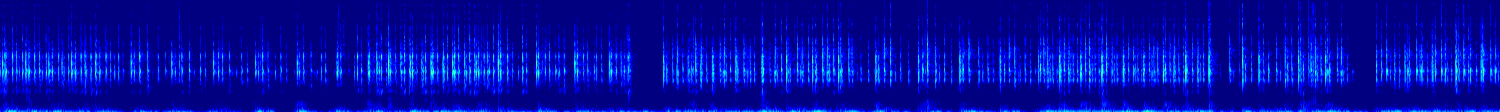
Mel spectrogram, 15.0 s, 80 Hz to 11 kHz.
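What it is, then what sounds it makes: Mechanical keyboard with plastic keycaps. A compact Iron165 mechanical keyboard in a maroon metal case with cream plastic keycaps is typed on by one hand, with fingertips pressing the keys one by one, including the larger keys. The result is a steady stream of short, crisp plastic clacks with a bright midrange click, broken by brief pauses around 6.5 and 13.7 seconds.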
